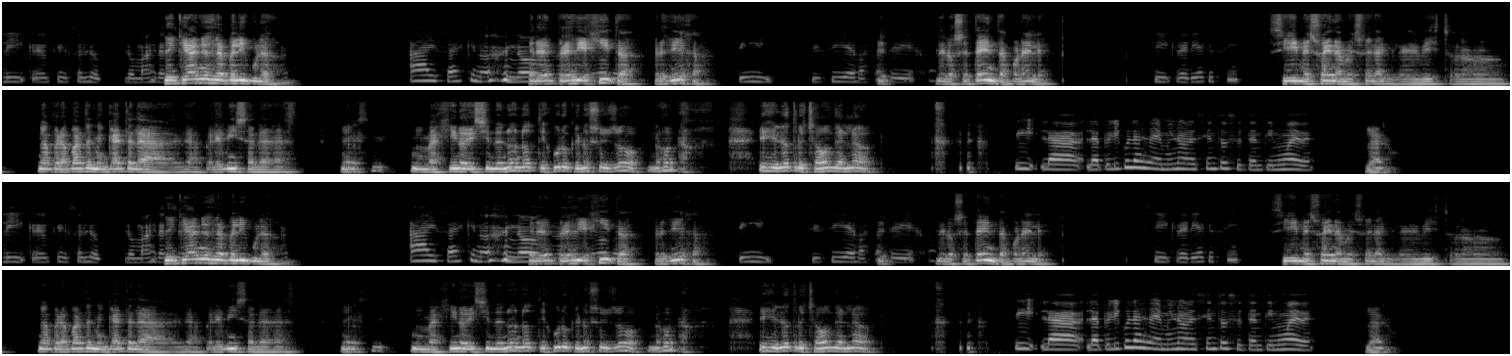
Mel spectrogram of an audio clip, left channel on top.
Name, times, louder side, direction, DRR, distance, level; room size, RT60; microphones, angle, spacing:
voice 1, 0.0-2.1 4.1-6.2 7.4-7.7 8.1-9.3 11.5-12.4 25.2-28.2, right 1 dB, 15° right, 2.1 m, -34 dB
voice 2, 1.6-2.9 5.3-7.1 8.7-8.9 9.3-10.5 12.7-15.1 15.4-18.0 18.5-18.9 19.2-22.0 22.3-23.9 24.4-24.8 28.7-29.0, left 1 dB, 50° left, 1.7 m, -21 dB
head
